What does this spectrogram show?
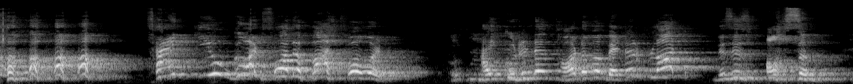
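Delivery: high laughing gloat; scheming villain's glee; gleeful laugh. Acted. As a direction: cackle with delight at the plot.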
